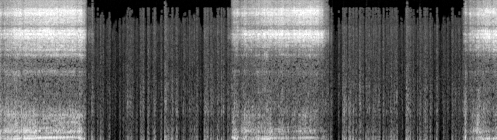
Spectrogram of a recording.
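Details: An adult man snoring during sleep, with loud, rasping snores on inhalation roughly every four to five seconds, separated by quieter breathing pauses.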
